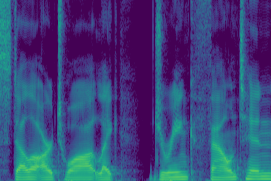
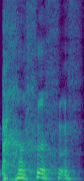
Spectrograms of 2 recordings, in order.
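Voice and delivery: short higher-pitched chuckle; amused little laugh to oneself; real laugh; 7 semitones higher than usual. Real, not acted. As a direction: laugh briefly at yourself. Laughs at own remark.

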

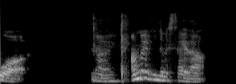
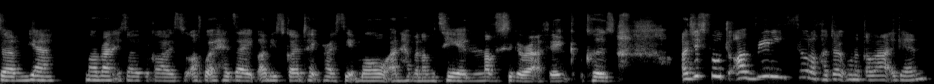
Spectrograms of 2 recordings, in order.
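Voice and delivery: ordinary talk

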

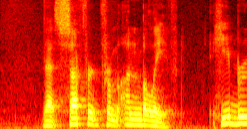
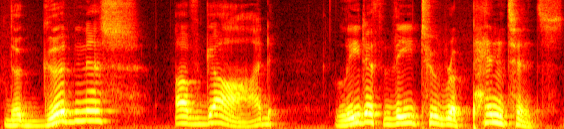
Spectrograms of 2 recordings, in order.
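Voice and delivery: slow, drawn-out, every word weighed; solemn, deliberate scripture reading; slow emphatic reading; 2 semitones higher, much slower than usual. Shown as a demonstration. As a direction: let each word of the verse sink in slowly. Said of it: "I want to really emphasize that".

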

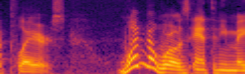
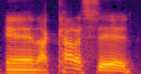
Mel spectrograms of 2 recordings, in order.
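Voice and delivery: ordinary talk, nothing marked

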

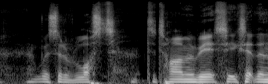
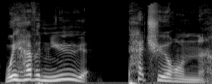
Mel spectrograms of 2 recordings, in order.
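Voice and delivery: excited; 8 semitones higher, 3 dB louder than usual. Real, not acted. Excited announcement.

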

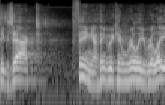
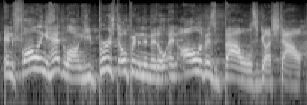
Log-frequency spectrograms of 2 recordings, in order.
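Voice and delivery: mock-grand verse reading; 4 dB louder than usual. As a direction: proclaim the verse as if it were home decor. Imagined entryway sign, verse read out.

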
